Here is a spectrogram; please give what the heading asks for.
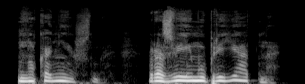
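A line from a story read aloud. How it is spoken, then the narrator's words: Tearful reply. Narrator (Russian): отвечала сквозь слезы княгиня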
